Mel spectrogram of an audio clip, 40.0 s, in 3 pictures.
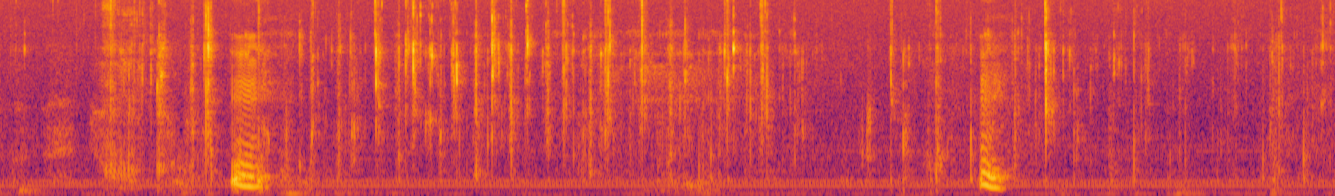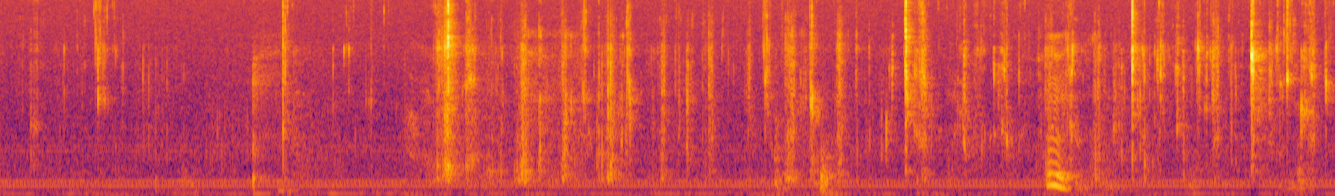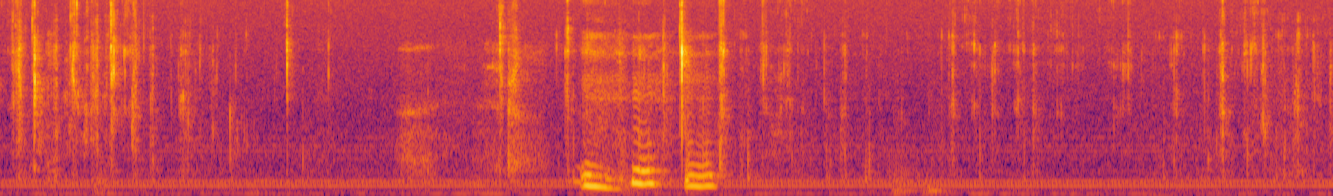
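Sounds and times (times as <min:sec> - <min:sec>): person biting and chewing: 0:10.2 - 0:15.0, 0:16.2 - 0:29.8, 0:33.9 - 0:40.0.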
